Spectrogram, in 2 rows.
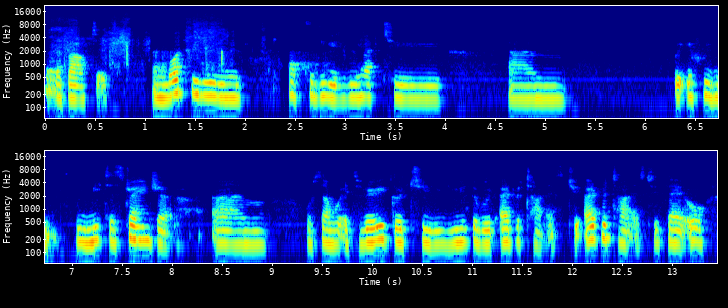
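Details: Stuttering in an adult female speech and language therapist who stutters herself; it runs on her father's side; she rates her usual stutter about 2/10, 4/10 on a bad day.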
